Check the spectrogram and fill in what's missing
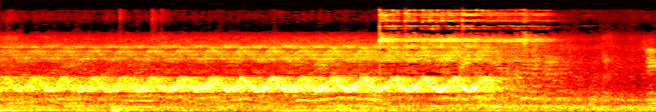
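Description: Wailing emergency sirens from approaching police, a steady rising-and-falling tone that holds loud throughout, joined midway by a second, higher siren before fading slightly near the end, with no talk over it.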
